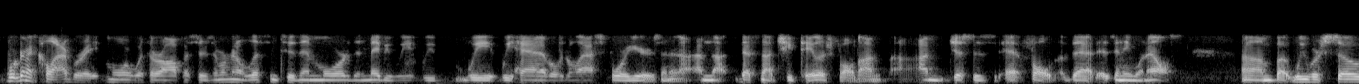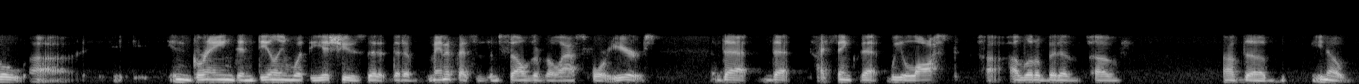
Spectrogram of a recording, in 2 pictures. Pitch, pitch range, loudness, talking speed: 100 Hz, 95-110 Hz, -20 LUFS, 190 wpm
